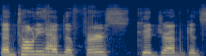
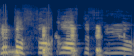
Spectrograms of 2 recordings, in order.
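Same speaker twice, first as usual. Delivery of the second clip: high, angry screaming. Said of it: "And Joe Judge is screaming".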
